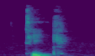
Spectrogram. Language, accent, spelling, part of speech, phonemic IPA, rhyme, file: English, Southern England, teak, noun / adjective, /tiːk/, -iːk, LL-Q1860 (eng)-teak.wav
- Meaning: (noun) 1. An extremely durable timber highly valued for shipbuilding and other purposes, yielded by Tectona grandis (and Tectona spp.) 2. A tree of the species in the genus Tectona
